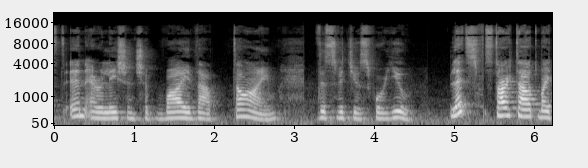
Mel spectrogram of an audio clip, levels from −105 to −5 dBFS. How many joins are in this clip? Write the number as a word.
one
